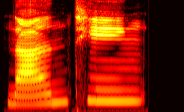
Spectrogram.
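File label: "nan2ting1", Mandarin Chinese Tone Pair Drills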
